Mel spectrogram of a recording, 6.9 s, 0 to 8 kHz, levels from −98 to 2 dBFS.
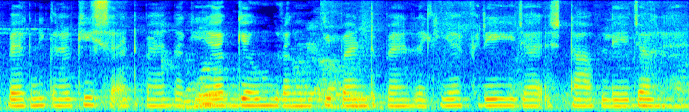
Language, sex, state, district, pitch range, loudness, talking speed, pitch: Bundeli, female, Uttar Pradesh, Budaun, 170-180 Hz, -30 LUFS, 190 wpm, 175 Hz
